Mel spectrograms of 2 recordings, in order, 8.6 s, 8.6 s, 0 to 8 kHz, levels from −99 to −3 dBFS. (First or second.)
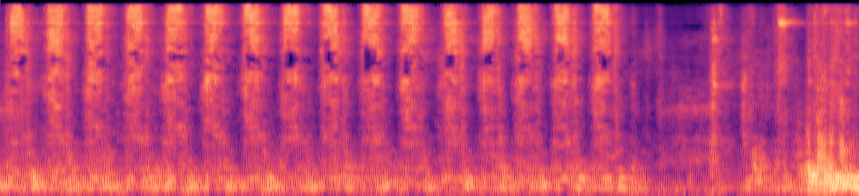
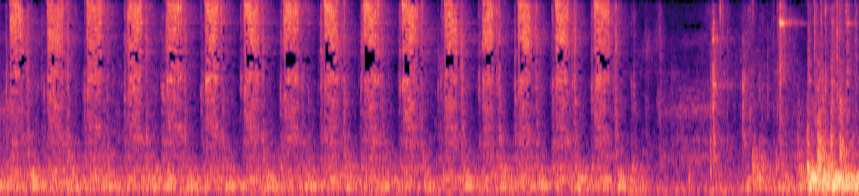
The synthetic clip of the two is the first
